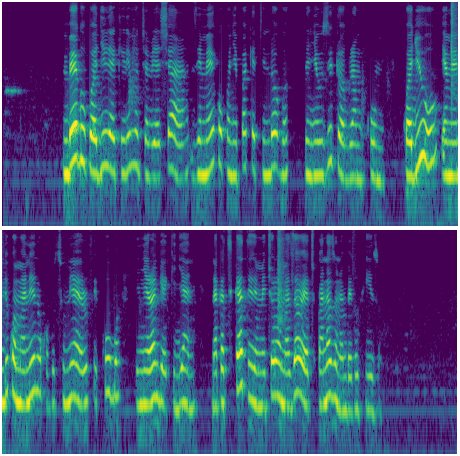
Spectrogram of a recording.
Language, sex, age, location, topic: Swahili, female, 18-24, Dar es Salaam, agriculture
